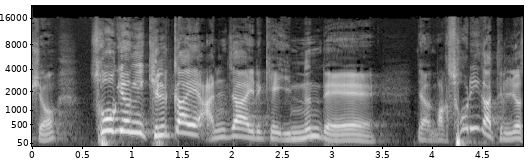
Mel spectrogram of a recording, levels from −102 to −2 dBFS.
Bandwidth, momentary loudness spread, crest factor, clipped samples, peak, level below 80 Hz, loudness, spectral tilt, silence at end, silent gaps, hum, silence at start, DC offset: 17 kHz; 13 LU; 18 dB; under 0.1%; 0 dBFS; -32 dBFS; -18 LUFS; -4.5 dB/octave; 0 s; none; none; 0 s; under 0.1%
